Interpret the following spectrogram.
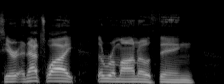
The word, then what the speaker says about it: Romano: But the actual pronunciation is Romano.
